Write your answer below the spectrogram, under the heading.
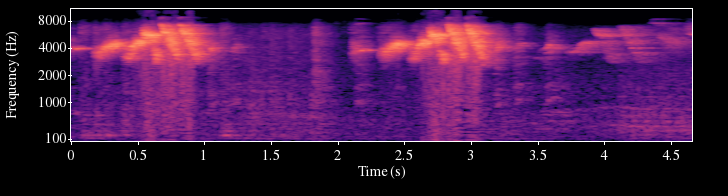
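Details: Tiziu, the blue-black grassquit, courting a female with its 'tui tui' song: two loud, high, buzzy wheezing phrases about two seconds apart, followed by a fainter, thin trailing note.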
